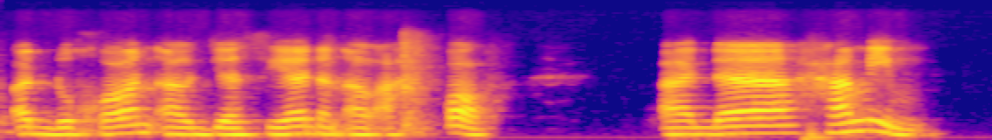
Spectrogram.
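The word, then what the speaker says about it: حم: dan al-ahqaf ada Hamim Bagaimana cara membacanya Niha dibaca Dua harokat tanpa imbuhan Hamzah kemudian mim dibaca 6 harokat hai hai Min hammin hak Yah aku bukan hak jangan khawatir tapi hak Hamin haknya tidak ada imbuhan hamzahnya tidak boleh dibaca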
